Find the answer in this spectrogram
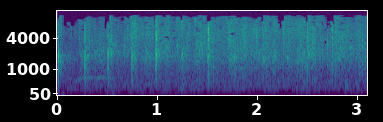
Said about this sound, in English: A light applause. Okay, go ahead and have a seat. A smattering of applause.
